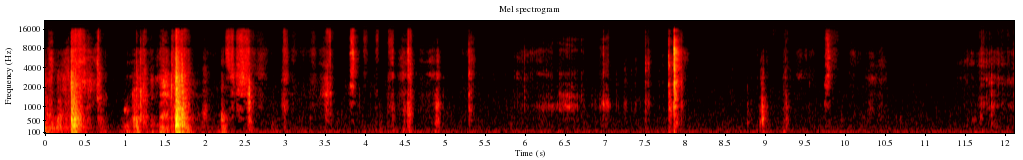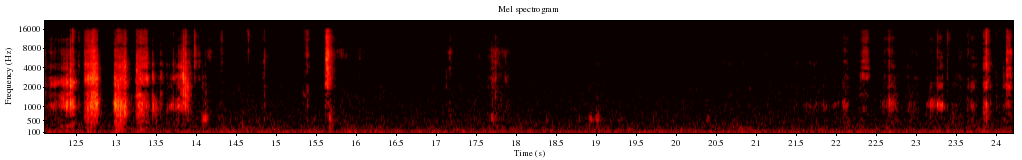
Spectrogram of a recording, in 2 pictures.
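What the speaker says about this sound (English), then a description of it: "These are my fabric scissors." Fabric scissors snip in short, scattered bursts of cutting with quiet pauses between, close and faint against a silent room.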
